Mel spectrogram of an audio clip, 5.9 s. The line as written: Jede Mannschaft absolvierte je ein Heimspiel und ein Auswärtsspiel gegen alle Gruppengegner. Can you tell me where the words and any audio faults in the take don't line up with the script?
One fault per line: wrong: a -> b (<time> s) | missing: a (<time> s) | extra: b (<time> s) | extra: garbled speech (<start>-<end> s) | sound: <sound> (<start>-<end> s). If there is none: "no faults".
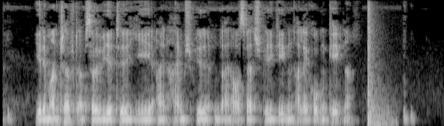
sound: thud (4.9-5.3 s)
